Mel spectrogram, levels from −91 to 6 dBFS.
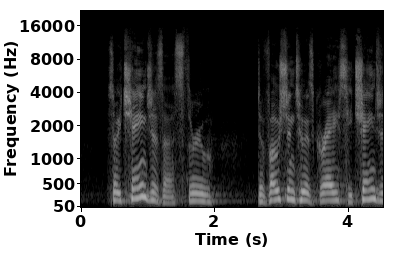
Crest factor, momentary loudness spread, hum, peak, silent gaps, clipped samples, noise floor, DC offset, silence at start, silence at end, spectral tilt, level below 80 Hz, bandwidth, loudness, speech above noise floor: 18 dB; 11 LU; none; -20 dBFS; none; under 0.1%; -72 dBFS; under 0.1%; 0.4 s; 0 s; -4.5 dB/octave; -82 dBFS; 15 kHz; -36 LUFS; 37 dB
